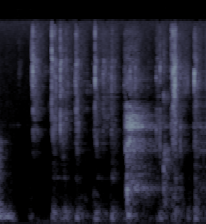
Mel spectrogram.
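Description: Rapid typing on a computer keyboard for a quick Google search on mangosteen powder, a quick run of sharp, uneven clicks and taps over about two seconds with no voices.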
